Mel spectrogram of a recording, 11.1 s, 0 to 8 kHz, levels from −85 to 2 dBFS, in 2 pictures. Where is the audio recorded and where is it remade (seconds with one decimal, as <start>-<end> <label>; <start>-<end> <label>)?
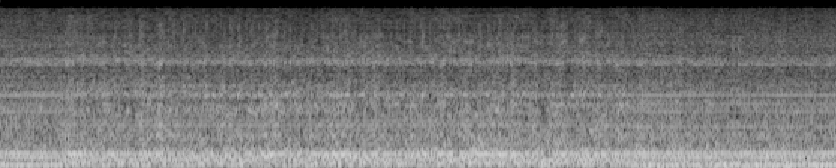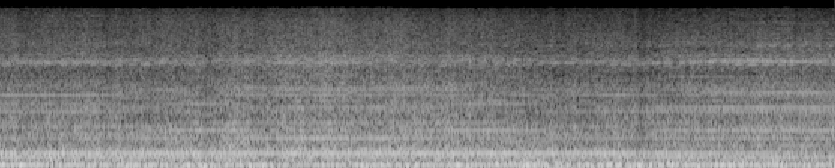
0.0-0.4 recorded; 0.4-4.2 remade; 4.2-11.1 recorded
